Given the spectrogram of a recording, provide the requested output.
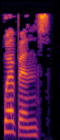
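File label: "weapons", British English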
